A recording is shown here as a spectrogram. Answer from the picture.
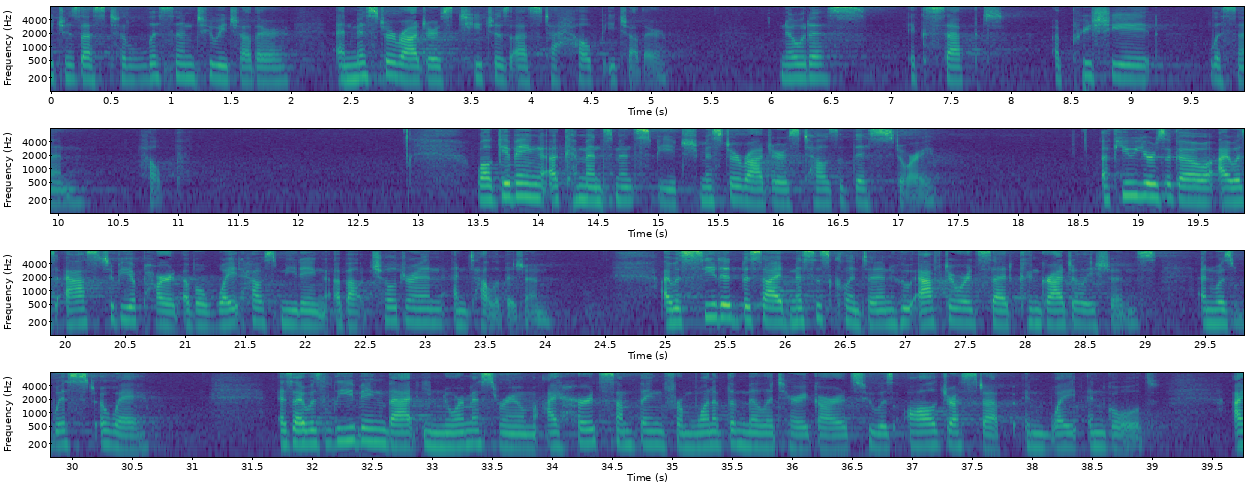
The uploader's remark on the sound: Recorded live at Arlington Street Church.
